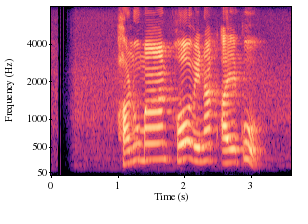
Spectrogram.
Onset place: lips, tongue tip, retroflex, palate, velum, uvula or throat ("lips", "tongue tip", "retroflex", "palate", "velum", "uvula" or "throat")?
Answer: throat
